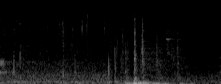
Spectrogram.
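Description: A light switch clicks.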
